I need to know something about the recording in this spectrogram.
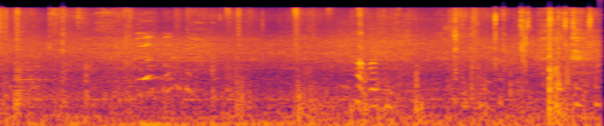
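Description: Young women chatter and laugh nearby.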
